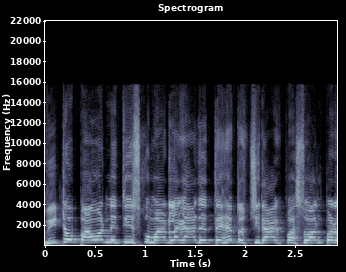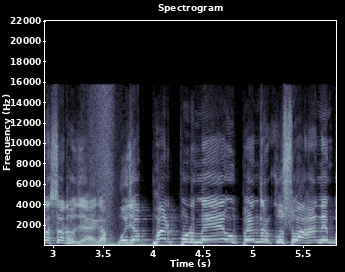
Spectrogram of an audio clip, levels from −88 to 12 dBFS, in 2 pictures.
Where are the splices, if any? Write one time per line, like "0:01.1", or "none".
0:03.6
